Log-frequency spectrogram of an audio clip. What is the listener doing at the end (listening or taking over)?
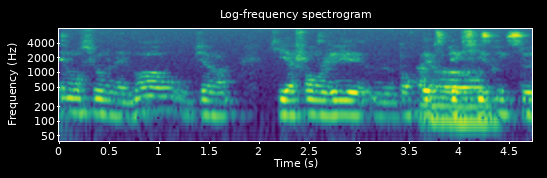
listening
